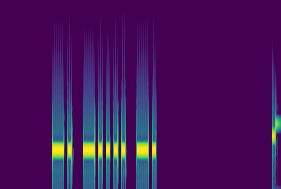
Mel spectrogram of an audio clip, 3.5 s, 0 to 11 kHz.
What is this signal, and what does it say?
Morse code, heard as a keyed tone, about 25 wpm, 700 Hz. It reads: N6N
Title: Common Cut Numbers - 3-Digit 25wpm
